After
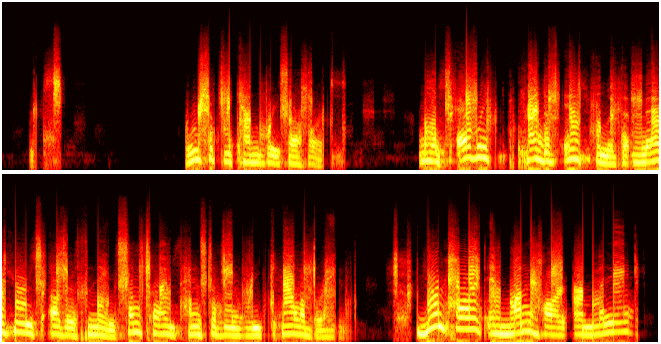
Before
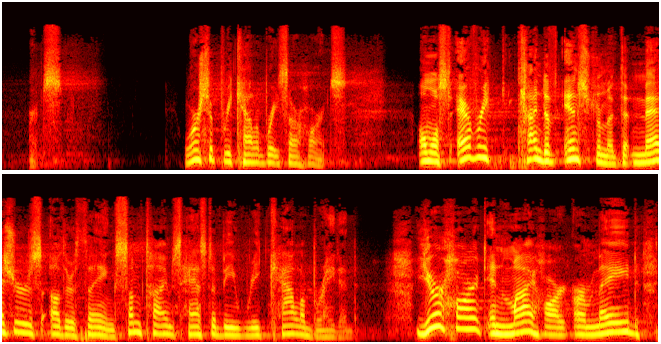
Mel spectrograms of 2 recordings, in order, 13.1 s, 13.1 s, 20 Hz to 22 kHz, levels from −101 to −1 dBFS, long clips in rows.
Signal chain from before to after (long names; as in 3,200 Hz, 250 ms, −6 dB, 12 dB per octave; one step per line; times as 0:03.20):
fade-out on the ending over 1.41 s
leveller curve on the samples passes 5
low-pass on a step sequencer 9.7 Hz 250–2,500 Hz
level −8.5 dB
